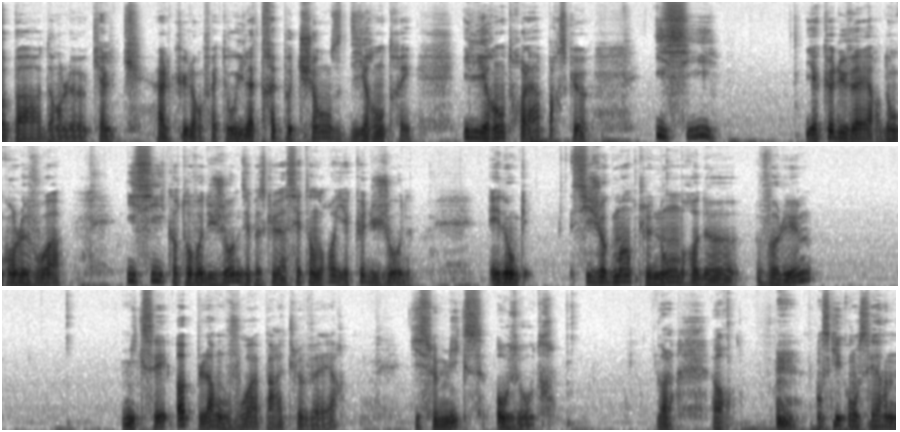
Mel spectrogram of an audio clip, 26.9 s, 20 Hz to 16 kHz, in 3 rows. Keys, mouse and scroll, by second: 15.5-18.4 drag, 23.5-25.0 drag.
